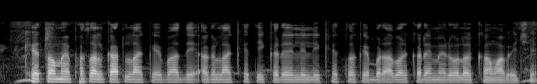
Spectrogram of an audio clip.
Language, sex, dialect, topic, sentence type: Maithili, male, Angika, agriculture, statement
